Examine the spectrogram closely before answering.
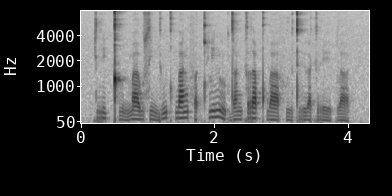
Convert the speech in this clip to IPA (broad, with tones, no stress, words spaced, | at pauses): kri˥˩t̚ kʰu˩˦nmaː˧w si˨˩njɯ˥˩ŋkʰwa˥˩ŋfa˨˩k̚ pʰli˥˩nlu˨˩ʔda˧ŋkra˦˥p̚ kʰwaː˧fɯː˨˩ trɯ˧a̯kreː˨˩ pla˨˩k̚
